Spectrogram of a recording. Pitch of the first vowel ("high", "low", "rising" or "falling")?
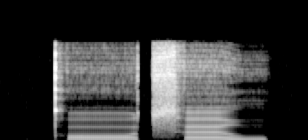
low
